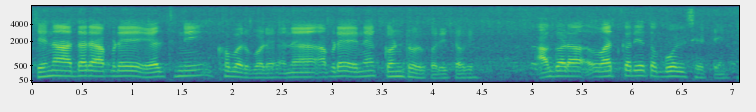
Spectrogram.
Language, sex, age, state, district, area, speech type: Gujarati, male, 18-30, Gujarat, Junagadh, urban, spontaneous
